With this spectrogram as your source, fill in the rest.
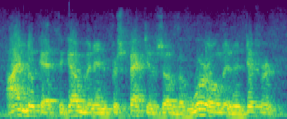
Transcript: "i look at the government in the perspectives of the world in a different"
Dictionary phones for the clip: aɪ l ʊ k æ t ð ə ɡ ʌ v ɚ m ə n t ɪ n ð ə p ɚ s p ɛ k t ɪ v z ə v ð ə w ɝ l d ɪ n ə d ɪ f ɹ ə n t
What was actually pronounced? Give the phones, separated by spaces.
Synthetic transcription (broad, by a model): aɪ l ʊ k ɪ t ð ə ɡ ʌ v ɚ m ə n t ɪ n p ɚ s p ɛ k t ɪ v z ə v ð ə w ɝ l d ɪ n ə d ɪ f ɹ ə n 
